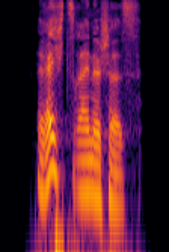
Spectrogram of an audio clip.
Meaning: strong/mixed nominative/accusative neuter singular of rechtsrheinisch
- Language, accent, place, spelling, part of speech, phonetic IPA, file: German, Germany, Berlin, rechtsrheinisches, adjective, [ˈʁɛçt͡sˌʁaɪ̯nɪʃəs], De-rechtsrheinisches.ogg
